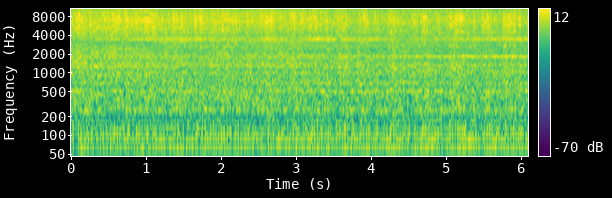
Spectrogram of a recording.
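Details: BMW E38 750i M73TU V12, started from cold at +8°C: uneven, lumpy idle under a thick rumble with occasional stumbles. Random misfire in all cylinders shakes it at idle but not when driving, with no power loss; cause unknown.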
